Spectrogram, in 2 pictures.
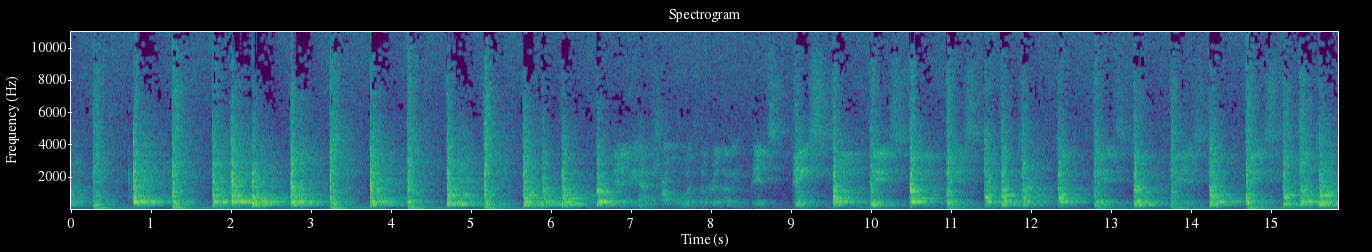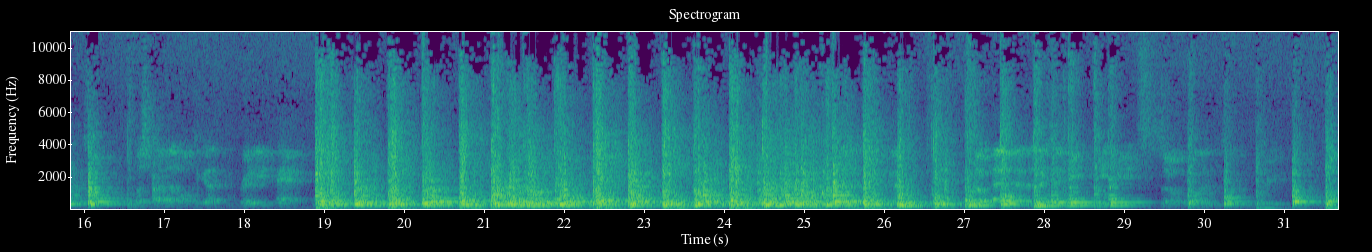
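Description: A group of hand drums, congas and djembes, playing a repeated rhythm together. The strokes are fairly sparse at first and ease off briefly twice. About two-thirds of the way in, the drumming turns abruptly louder and denser as many drums play at once, then stops just before the end.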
